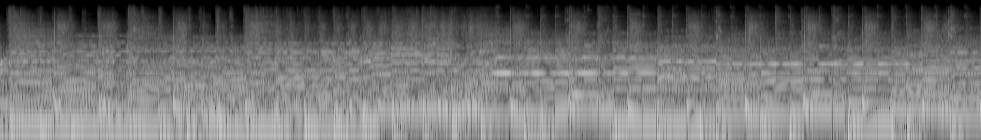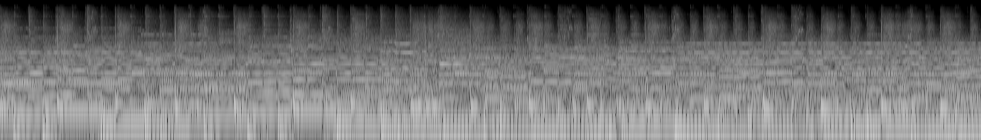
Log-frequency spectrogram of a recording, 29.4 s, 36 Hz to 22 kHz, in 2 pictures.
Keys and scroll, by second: 27.5 ctrl+alt+s.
